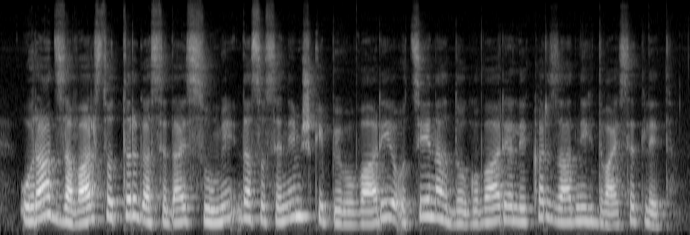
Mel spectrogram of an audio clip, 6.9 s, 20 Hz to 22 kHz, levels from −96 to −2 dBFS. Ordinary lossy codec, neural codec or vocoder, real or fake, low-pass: none; none; real; none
